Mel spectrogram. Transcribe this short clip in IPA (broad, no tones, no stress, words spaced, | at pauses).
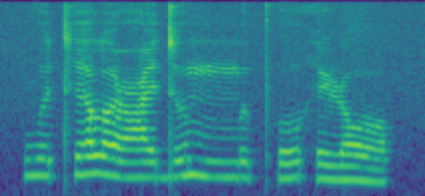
wɵtʰɪlˠø ʕɛdɵmːɵ pʰohɪ ɭɔ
